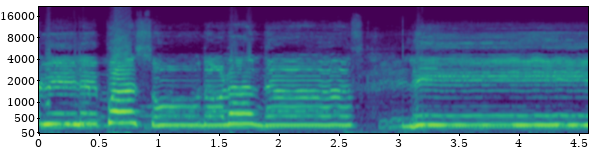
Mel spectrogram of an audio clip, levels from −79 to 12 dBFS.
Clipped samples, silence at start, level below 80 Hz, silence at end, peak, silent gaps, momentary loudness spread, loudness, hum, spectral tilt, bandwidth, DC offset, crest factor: 2%; 0 s; -44 dBFS; 0 s; 0 dBFS; none; 8 LU; -10 LUFS; none; -3 dB/octave; 13.5 kHz; under 0.1%; 10 dB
